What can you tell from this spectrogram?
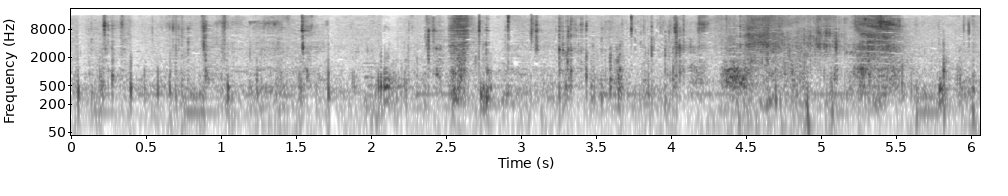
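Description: Close-up mouth sounds of a person eating soft durian mille crepe cake: repeated wet clicks and smacks of lips and tongue as he bites and chews the cream layers.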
